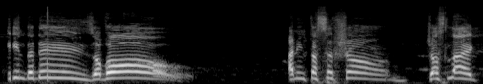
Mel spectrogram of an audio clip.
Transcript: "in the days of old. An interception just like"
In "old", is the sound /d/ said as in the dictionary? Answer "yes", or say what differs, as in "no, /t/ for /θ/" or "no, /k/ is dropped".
no, /d/ is dropped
